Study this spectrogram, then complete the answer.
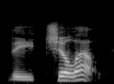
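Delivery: normal talking voice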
